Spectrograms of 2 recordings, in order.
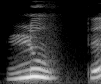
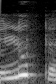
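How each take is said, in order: First: Loupe split as lou... pe, lou louder; syllable by syllable. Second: Said in the usual way. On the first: Shown as a demonstration. Teacher showing the shared syllable, Loupe broken in two. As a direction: hit lou hard, pause, then a separate pe. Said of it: "commencent par la syllabe loup". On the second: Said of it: "Moi, je vous propose".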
